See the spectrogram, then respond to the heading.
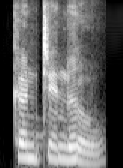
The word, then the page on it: continuo: Indian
